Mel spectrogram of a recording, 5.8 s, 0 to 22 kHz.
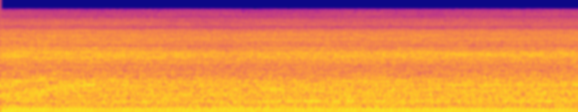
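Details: John Deere ZTrak Z915E Kohler V-twin, sat 2 years, after starting: even, steady drone with light fan rustle from oak leaves on the cooling fan, no surging or misfire. Running normally.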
